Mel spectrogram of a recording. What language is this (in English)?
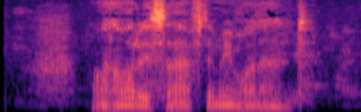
Persian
